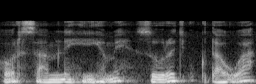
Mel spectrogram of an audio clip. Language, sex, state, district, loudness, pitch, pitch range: Hindi, male, Himachal Pradesh, Shimla, -13 LUFS, 120 Hz, 110-160 Hz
